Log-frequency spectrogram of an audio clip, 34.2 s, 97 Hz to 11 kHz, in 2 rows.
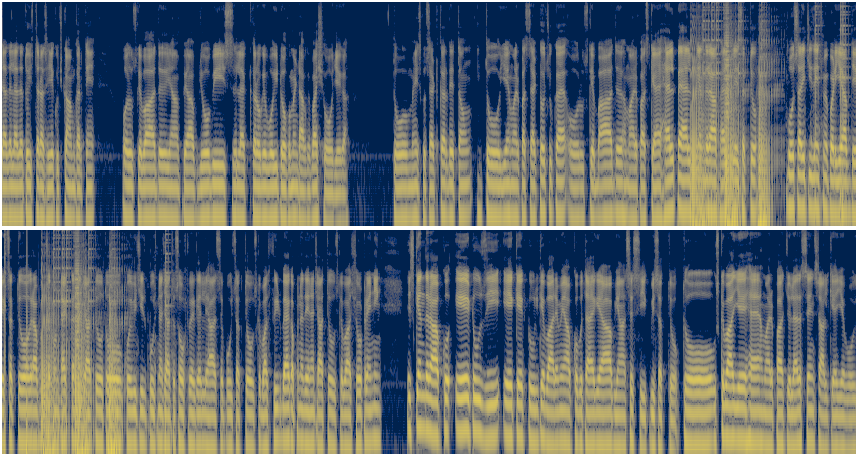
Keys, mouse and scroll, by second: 1.9 click, 4.2-4.8 scroll up 1, 5.7 click, 8.3 click, 24.6 click, 27.4-27.9 scroll down 1, 29.3-29.9 scroll up 1, 30.6 click.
